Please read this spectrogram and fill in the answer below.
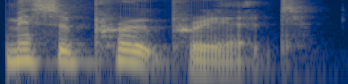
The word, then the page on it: misappropriate: British English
